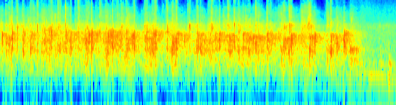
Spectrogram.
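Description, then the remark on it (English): An audience applauds steadily for the speakers, many hands clapping in a dense, crackling patter that holds a fairly even loudness before thinning out in the last half second. “So, no further ado, please give our speakers a warm round of applause.”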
